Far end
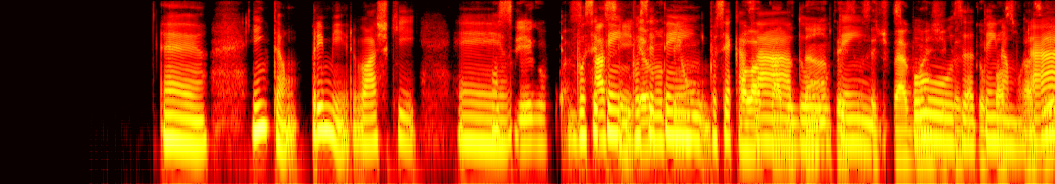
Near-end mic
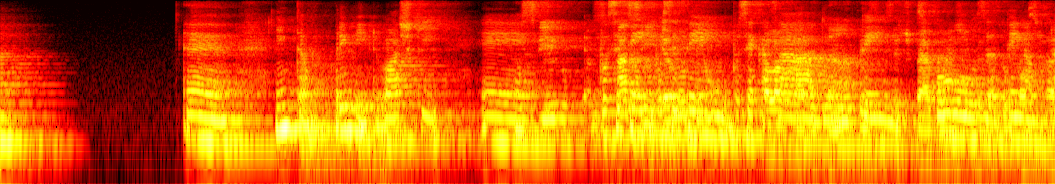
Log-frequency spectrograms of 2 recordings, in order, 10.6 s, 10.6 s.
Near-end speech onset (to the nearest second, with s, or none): none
